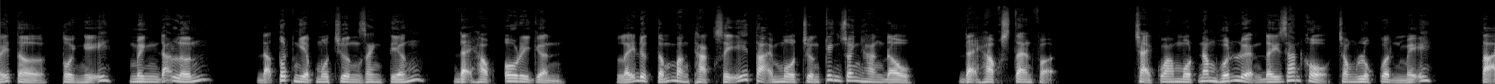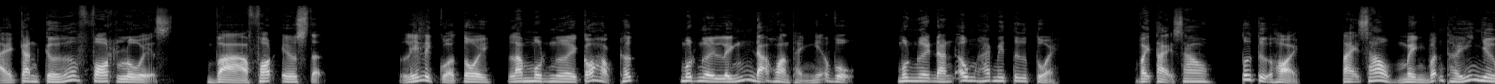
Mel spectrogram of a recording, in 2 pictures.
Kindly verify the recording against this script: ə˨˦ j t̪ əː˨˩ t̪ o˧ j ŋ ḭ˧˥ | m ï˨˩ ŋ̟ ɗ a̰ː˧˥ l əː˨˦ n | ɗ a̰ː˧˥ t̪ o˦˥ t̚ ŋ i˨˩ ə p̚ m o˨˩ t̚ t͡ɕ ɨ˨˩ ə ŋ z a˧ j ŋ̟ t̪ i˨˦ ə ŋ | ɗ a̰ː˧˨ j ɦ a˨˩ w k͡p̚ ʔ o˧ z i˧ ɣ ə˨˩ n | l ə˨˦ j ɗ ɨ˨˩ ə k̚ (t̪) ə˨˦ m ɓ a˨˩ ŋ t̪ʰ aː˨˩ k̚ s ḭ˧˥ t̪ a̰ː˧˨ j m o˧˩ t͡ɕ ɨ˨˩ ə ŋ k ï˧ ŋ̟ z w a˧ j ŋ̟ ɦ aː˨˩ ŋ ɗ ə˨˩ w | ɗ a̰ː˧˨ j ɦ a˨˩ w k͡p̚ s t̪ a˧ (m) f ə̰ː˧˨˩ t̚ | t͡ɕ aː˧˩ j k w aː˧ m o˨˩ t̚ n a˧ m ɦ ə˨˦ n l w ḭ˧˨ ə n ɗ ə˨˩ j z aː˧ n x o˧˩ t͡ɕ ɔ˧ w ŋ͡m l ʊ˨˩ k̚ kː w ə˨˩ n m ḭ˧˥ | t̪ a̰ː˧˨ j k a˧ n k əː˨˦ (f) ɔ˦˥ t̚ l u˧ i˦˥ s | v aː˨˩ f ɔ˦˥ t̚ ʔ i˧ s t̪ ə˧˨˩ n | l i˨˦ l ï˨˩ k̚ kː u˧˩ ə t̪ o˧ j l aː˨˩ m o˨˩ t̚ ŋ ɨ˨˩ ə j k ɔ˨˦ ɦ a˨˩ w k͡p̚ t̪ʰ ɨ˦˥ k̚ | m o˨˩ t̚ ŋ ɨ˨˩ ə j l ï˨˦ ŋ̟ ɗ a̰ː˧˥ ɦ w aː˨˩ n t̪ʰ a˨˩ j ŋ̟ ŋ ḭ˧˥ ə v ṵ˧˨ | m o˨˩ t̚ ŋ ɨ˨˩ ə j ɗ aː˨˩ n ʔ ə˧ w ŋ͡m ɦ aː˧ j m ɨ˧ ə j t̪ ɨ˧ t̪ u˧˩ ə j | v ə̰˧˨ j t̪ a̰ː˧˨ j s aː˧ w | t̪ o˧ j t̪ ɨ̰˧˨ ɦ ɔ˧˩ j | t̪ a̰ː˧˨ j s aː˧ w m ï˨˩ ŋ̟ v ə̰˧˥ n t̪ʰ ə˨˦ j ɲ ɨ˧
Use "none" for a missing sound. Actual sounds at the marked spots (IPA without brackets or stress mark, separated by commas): t̪, n, f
